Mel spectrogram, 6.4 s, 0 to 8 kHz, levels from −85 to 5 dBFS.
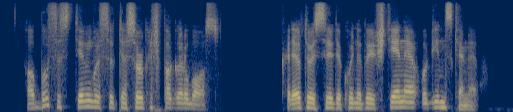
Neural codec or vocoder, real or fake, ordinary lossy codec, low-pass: codec, 16 kHz, 0.5 kbps, X-Codec, HuBERT features, trained on general audio; fake; Opus, 64 kbps; 7.2 kHz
